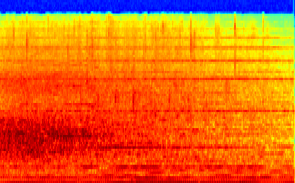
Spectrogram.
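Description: Dramatic background music on steady low held notes, with a swell of audience noise, a rush of gasps and cheering, that rises at the start and fades away over the next few seconds.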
